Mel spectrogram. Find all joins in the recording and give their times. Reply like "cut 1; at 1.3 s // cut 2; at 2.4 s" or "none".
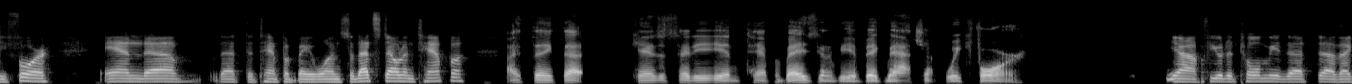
cut 1; at 5.0 s // cut 2; at 9.4 s // cut 3; at 12.0 s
